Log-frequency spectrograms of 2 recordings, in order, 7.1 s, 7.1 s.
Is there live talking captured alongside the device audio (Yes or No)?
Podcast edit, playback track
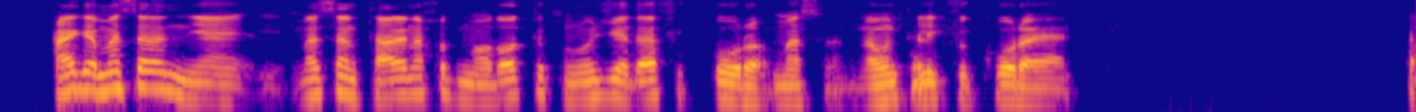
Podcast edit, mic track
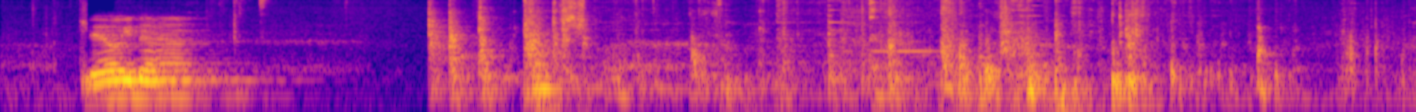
Yes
